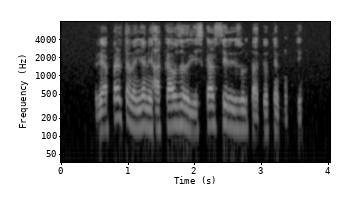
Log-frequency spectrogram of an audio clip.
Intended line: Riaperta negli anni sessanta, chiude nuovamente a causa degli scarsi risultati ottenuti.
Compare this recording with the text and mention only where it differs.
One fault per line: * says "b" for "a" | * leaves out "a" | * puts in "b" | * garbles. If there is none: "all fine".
* leaves out "sessanta chiude nuovamente"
